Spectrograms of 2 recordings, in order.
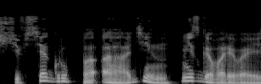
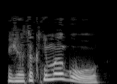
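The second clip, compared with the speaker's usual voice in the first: high, louder lament; wailing; 10 semitones higher, 4 dB louder than usual. A narrator's reading. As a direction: wail it in despair. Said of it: "запричитала одна из девушек". (высокий жалобный причитающий голос)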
